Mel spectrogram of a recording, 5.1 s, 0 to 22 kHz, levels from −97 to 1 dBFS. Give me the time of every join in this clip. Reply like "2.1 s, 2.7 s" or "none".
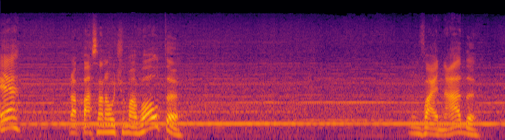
none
